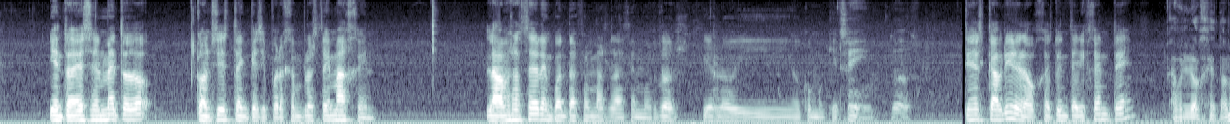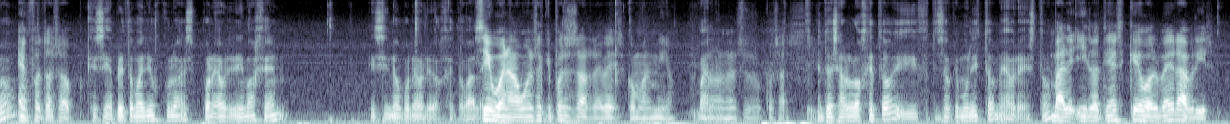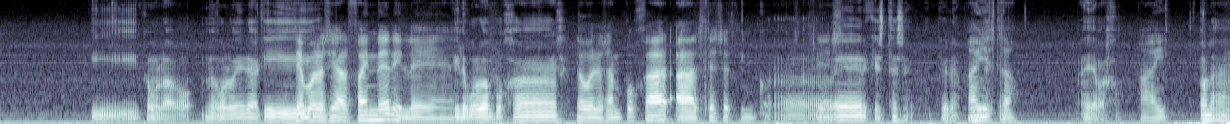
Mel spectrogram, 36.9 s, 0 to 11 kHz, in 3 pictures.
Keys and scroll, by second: 25.8 super+Tab.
